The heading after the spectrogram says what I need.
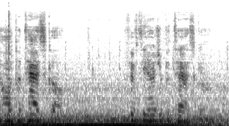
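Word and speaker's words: Patapsco: Let's make this right on Patasco. 1500 Patasco. Which is spelled Patasco with a P, but I believe the P is silent.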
